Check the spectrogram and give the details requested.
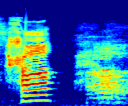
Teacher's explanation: حلوائی والا جو ہا ہے، یہ وسط حلق سے یعنی حلق کے درمیان سے نکلتا ہے. یہ کبھی آپ وہ گلے والی ٹافی کھائیں نا، وہ والی آواز ایکزیکٹ بالکل کلیئر وہاں سے جو نکلتی ہے نا، یہ ہا کا مخرج وہی ہے.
